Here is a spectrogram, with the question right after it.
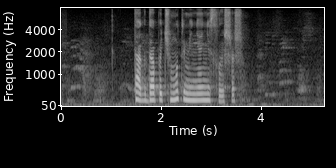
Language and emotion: Russian, neutral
